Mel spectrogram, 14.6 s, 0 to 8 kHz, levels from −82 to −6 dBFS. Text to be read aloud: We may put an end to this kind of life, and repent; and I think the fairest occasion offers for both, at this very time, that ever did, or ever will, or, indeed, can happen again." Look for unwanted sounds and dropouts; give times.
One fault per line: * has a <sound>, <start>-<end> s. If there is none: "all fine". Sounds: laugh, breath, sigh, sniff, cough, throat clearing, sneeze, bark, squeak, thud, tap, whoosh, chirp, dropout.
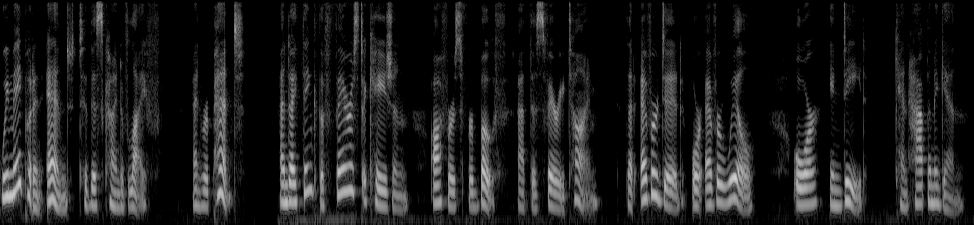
all fine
